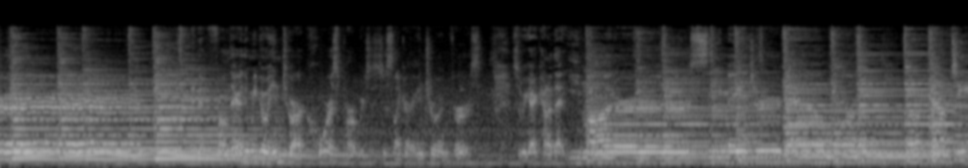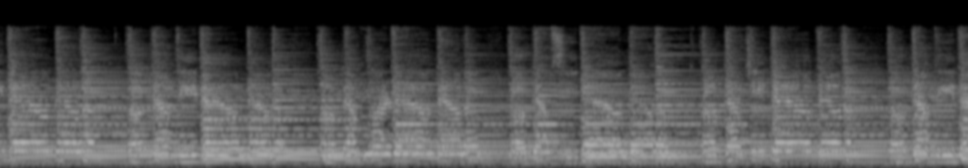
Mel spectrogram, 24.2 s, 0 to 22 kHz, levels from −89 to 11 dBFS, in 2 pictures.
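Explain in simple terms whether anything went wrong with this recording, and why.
Nothing went wrong with this audio that a careful listen picks up. No dropouts, glitches or other technical problems can be heard anywhere in the recording.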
